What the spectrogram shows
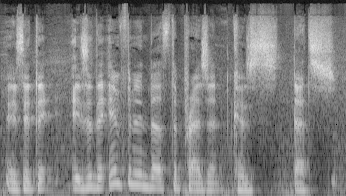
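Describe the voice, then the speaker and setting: A man co-hosting a casual philosophy podcast, asking questions in an excited, rambling way. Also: high-pitched, moderate pace, a little hiss or hum. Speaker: podcast co-host.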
